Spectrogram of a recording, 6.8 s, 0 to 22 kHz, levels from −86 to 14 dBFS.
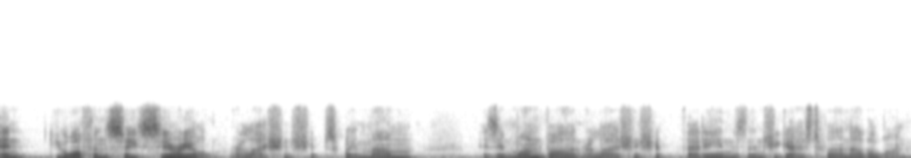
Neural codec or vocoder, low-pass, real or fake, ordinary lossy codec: none; 7.2 kHz; real; Opus, 24 kbps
